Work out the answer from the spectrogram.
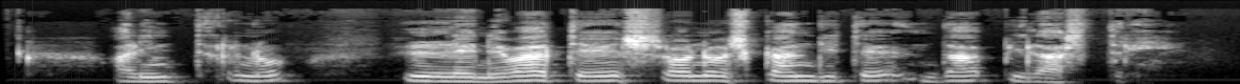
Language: Italian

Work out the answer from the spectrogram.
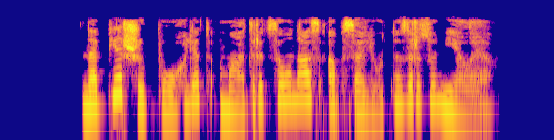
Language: Belarusian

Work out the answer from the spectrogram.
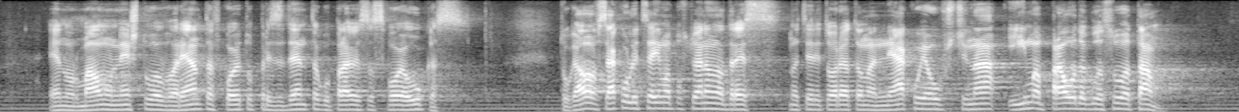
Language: Bulgarian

